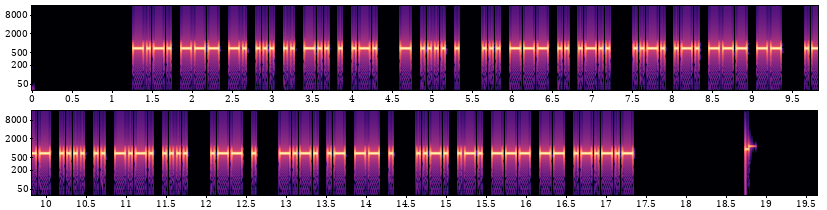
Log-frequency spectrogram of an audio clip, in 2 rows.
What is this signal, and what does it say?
Morse code, heard as a keyed tone, about 28 wpm, 700 Hz. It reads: CONSIDER THE SOIL FROM WHICH WE CAME FROM.
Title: Sentences from Top 1000 Words - Review Part 4 - 28wpm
